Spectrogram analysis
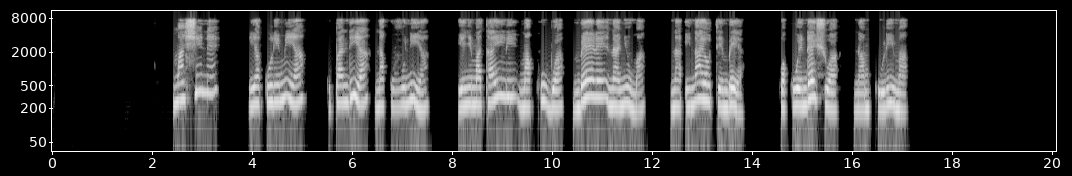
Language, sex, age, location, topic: Swahili, female, 18-24, Dar es Salaam, agriculture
